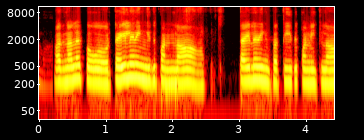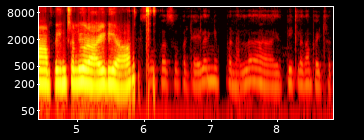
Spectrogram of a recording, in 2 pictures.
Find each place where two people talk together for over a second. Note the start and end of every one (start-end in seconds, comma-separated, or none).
none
